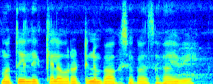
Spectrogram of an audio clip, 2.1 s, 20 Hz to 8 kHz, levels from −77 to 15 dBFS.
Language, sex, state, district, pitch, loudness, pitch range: Kannada, male, Karnataka, Koppal, 150 Hz, -16 LUFS, 145-155 Hz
